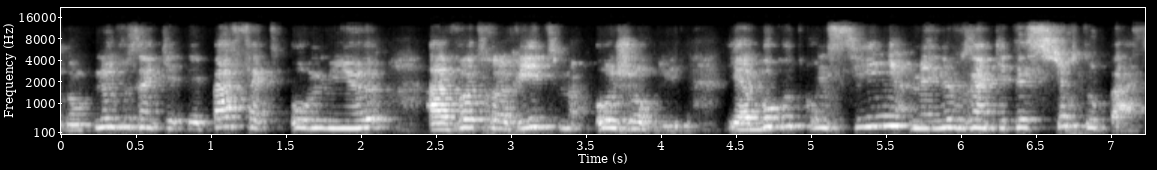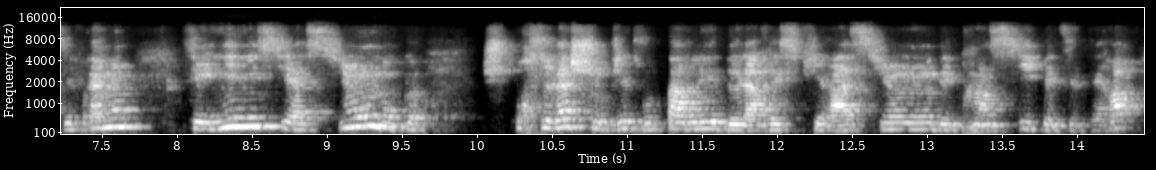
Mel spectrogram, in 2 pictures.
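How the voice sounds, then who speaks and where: A woman pilates instructor giving calm, soothing step-by-step cues and counting breaths for a live class. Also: medium pitch. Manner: calm, soothing, gently reassuring. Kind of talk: guided exercise class. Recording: very echoey room, voice far from the mic.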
